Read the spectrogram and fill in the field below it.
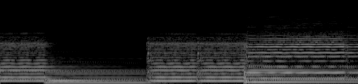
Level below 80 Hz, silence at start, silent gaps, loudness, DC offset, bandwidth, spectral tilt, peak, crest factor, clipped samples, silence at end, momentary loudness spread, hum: -52 dBFS; 0 s; none; -35 LUFS; under 0.1%; 12 kHz; -6.5 dB/octave; -22 dBFS; 14 dB; under 0.1%; 0 s; 9 LU; none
